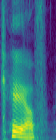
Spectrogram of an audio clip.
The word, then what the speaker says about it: Kaph: In the Hebrew, the letter K-A-P-H, which is pronounced calf, represents the number 20, and it symbolizes redemption.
